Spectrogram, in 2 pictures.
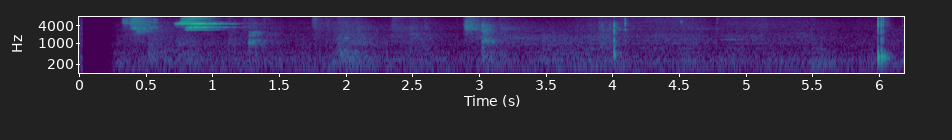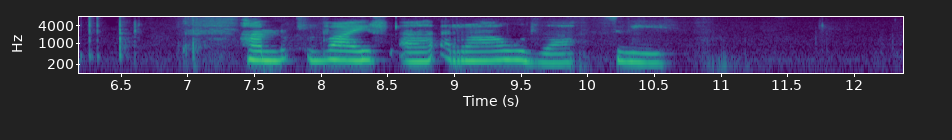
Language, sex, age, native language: Icelandic, female, 7, Icelandic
